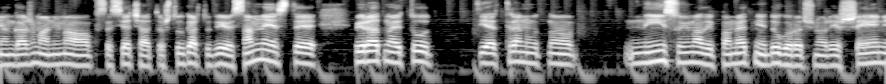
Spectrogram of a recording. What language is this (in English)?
Croatian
